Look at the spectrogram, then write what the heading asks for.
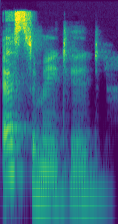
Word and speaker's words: estimated: So most of you say it with gray day, but actually it's going to more commonly be said as red pepper.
